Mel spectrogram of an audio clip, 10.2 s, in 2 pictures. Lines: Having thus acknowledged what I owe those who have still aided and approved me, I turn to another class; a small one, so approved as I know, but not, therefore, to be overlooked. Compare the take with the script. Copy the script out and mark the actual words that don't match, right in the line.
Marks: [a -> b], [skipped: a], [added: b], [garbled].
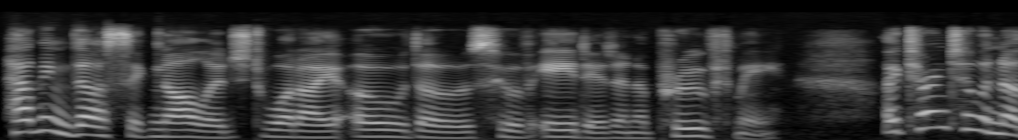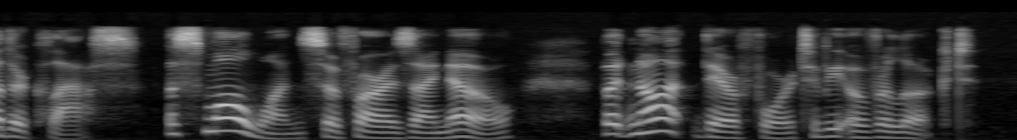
Having thus acknowledged what I owe those who have [skipped: still] aided and approved me, I turn to another class; a small one, so [approved -> far] as I know, but not, therefore, to be overlooked.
